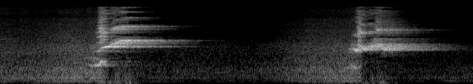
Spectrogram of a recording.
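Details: Two loud calls from a kept black-capped lory, about two and a half seconds apart, each a brief harsh burst that turns into a ringing whistled tone. The chattering voice is described as melodious and loud.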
